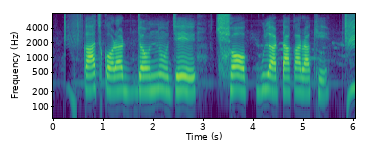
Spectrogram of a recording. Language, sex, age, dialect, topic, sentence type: Bengali, female, <18, Jharkhandi, banking, statement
